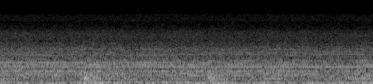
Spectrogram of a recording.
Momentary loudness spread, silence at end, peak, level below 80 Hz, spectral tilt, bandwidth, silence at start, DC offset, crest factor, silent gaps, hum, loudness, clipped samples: 3 LU; 0 s; -14 dBFS; -36 dBFS; -6 dB/octave; 11.5 kHz; 0 s; under 0.1%; 14 dB; none; none; -29 LUFS; under 0.1%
